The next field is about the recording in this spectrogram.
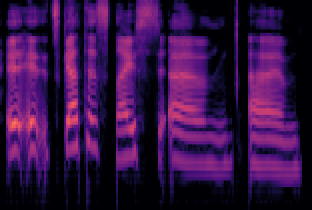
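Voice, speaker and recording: A woman's voice: lowish voice, expressive, slow, clean tone, dry recording, clean studio sound. A woman co-hosting a podcast, talking through scripture in a casual, conversational and explanatory way. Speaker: podcast co-host. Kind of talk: casual Bible discussion.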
